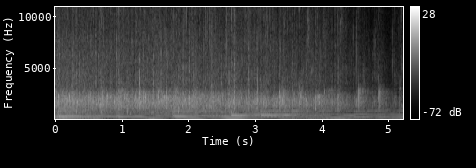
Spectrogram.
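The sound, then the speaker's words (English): An audience claps steadily for God, a dense crackling wash of many hands over sustained keyboard chords that hold throughout, the applause easing slightly toward the end. “Give him a hand clap, amen.”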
